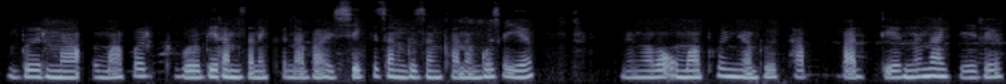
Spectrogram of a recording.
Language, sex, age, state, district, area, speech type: Bodo, female, 30-45, Assam, Baksa, rural, spontaneous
